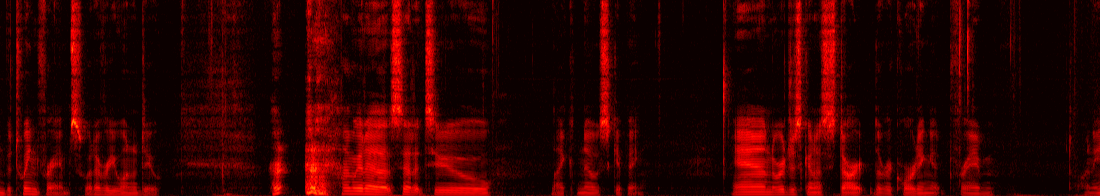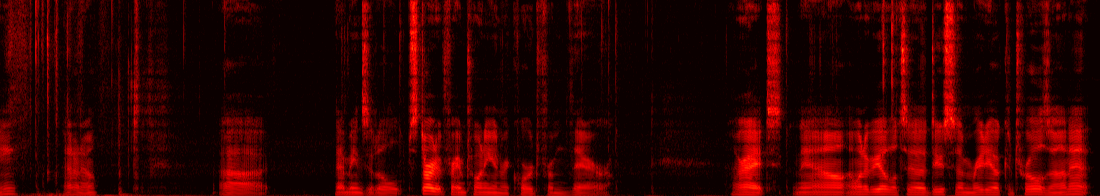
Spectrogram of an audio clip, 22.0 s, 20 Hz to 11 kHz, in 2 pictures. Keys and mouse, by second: 9.6-11.5 drag, 14.8 middle click, 16.8 middle click, 18.7 middle click, 19.8 right click, 20.6 middle click.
